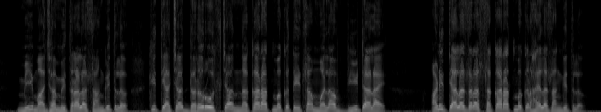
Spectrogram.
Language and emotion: Marathi, angry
